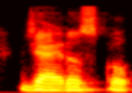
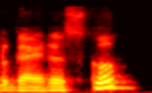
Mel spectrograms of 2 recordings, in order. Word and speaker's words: gyroscope: It is pronounced both ways. I have heard people pronounce it as gyroscope or gyroscope.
